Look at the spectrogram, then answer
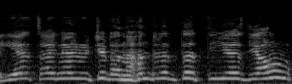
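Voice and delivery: put-on acted slightly drunk voice. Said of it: "I know you're a little drunk".

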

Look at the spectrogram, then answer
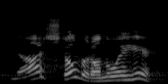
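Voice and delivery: ordinary talk

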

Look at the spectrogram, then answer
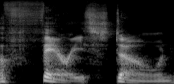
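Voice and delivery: cutting, contemptuous, withering scorn. Dismissing a boy's mention of a fairy stone, in a scathing tone. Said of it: "he said in a tone so scathing".

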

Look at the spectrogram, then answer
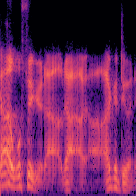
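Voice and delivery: low, swooping man's voice. Imitating Dave Otero answering an explanation about vocals: imitating Dave Otero. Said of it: "that's my imitation of him".

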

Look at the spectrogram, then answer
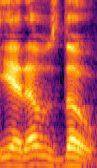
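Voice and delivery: ordinary delivery

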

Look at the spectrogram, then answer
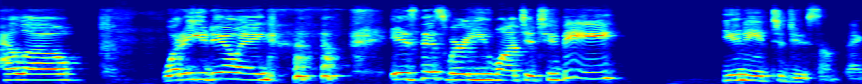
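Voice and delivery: put-on yelling voice. Retelling how life's circumstances seemed to speak: imitating a yell. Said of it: "the circumstances in my life were yelling at me".

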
